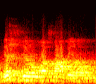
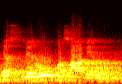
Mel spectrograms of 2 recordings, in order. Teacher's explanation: فتبين الواو الأولى وتمكنها · Shown in: second take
